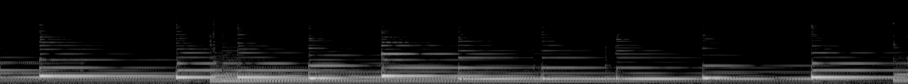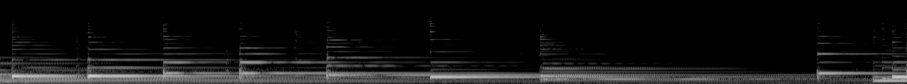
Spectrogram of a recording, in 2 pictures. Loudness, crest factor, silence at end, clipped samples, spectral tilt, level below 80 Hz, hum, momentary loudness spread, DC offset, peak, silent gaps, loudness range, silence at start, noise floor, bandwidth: -25 LUFS; 16 dB; 0 s; under 0.1%; -9.5 dB/octave; -58 dBFS; none; 17 LU; under 0.1%; -8 dBFS; none; 9 LU; 0 s; -49 dBFS; 6.6 kHz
